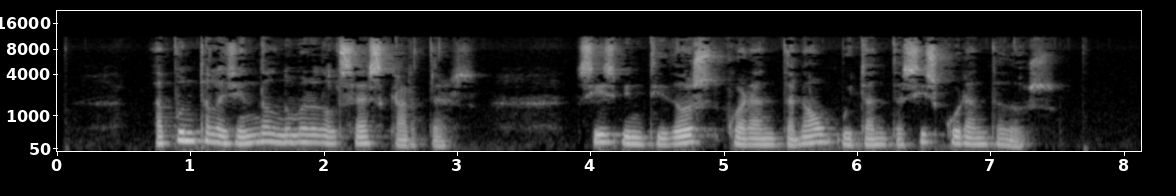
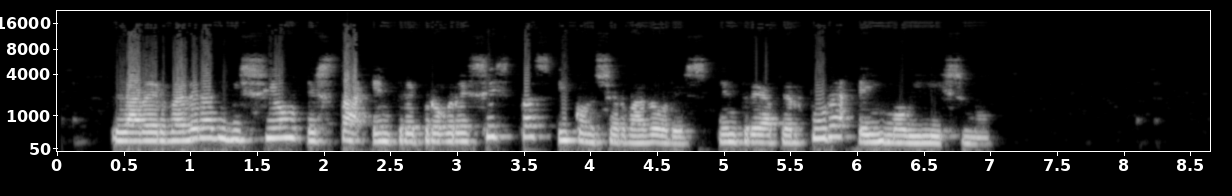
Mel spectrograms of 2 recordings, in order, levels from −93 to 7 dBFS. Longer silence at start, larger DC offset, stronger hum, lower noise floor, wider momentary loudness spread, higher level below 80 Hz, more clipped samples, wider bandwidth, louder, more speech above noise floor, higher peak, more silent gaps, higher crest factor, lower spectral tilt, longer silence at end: first, 0.75 s vs 0.4 s; neither; neither; second, -64 dBFS vs -89 dBFS; first, 13 LU vs 7 LU; second, -62 dBFS vs -52 dBFS; neither; first, 11.5 kHz vs 8.2 kHz; second, -25 LUFS vs -13 LUFS; second, 39 dB vs 77 dB; second, -4 dBFS vs 0 dBFS; neither; first, 22 dB vs 12 dB; second, -3.5 dB/octave vs -7.5 dB/octave; second, 0.65 s vs 1.65 s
